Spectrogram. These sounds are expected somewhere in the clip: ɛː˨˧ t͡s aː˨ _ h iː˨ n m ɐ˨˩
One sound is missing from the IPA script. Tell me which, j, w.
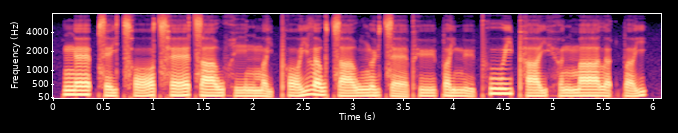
w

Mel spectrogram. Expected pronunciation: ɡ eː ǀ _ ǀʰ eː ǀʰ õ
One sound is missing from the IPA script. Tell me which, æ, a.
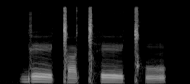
a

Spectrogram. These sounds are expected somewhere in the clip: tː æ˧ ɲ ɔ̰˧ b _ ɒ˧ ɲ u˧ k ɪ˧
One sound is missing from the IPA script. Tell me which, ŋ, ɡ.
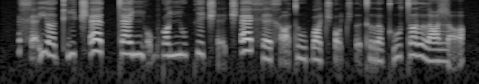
ɡ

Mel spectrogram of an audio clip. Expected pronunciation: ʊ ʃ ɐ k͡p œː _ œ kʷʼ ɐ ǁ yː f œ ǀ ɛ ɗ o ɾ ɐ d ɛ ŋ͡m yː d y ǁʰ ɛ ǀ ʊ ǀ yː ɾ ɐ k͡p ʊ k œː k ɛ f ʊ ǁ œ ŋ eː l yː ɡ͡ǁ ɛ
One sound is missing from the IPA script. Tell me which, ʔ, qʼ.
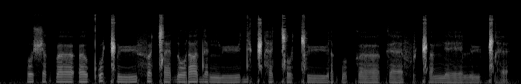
ʔ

